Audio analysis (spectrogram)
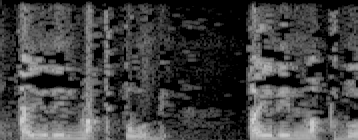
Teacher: يعني مثلا بعض أهل تلك المناطق يقولون طير المقطوب، طير المقطوب بالفاتحة بدلا من غير المغضوب، يشوبون صوت الغين بشيء من القاف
